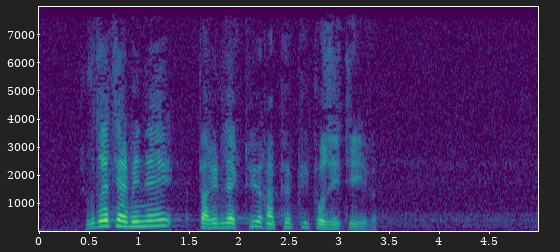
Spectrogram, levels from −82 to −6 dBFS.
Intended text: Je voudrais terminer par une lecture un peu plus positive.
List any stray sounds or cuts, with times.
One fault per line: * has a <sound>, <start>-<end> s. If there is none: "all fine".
all fine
